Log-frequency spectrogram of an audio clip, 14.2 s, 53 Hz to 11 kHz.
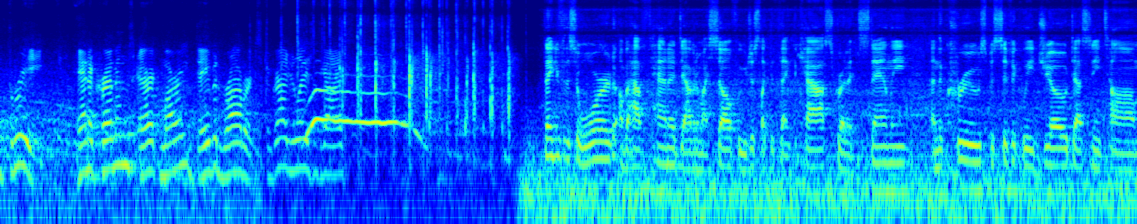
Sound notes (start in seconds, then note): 7.2 applauding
